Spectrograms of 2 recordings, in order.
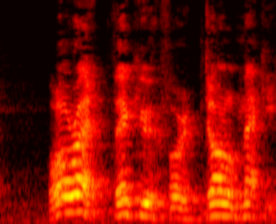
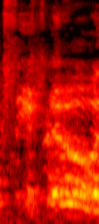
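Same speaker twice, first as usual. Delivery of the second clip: high shouted cheer from the trackside; mock cheer; 14 semitones higher than usual. Spectator urging a runner on the track, high yell. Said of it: "They're like".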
